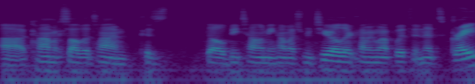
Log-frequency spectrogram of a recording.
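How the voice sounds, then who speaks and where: Very fast speech comes from a man with a fairly low pitch. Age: 30s. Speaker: stand-up comedian. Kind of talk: casual chat.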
